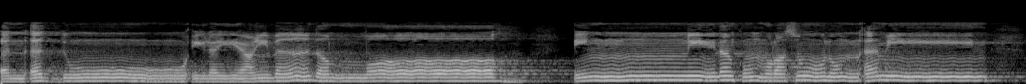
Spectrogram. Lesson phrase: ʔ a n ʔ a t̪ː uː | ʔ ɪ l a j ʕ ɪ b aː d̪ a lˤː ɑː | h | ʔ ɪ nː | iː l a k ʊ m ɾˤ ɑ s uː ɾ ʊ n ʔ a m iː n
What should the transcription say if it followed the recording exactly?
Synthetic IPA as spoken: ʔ a n ʔ a d̪ː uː | ʔ ɪ l a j ʕ ɪ b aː d̪ a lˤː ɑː | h | ʔ ɪ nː | iː l a k ʊ m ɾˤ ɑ s uː l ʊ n ʔ a m iː n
